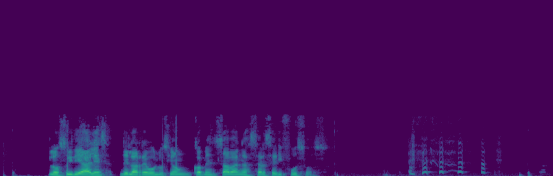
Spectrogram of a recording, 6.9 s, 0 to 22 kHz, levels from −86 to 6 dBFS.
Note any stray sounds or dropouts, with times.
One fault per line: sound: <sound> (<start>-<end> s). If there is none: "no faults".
sound: laugh (4.8-6.3 s)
